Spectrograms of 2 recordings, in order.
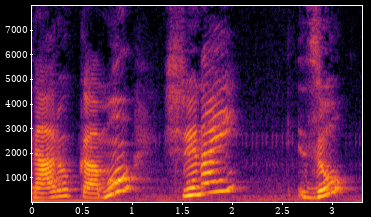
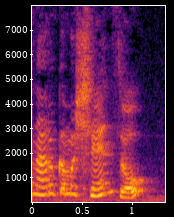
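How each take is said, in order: First: The ending is said in full as shirenai zo. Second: The ending is shortened to shiren zo. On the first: "뭐 사소아레 나쿠 나루까모 시레나이조 라는 겁니다" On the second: "좀 약간 축약이 되면서 시레나이가 시렌조 응으로 바뀌었어요"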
